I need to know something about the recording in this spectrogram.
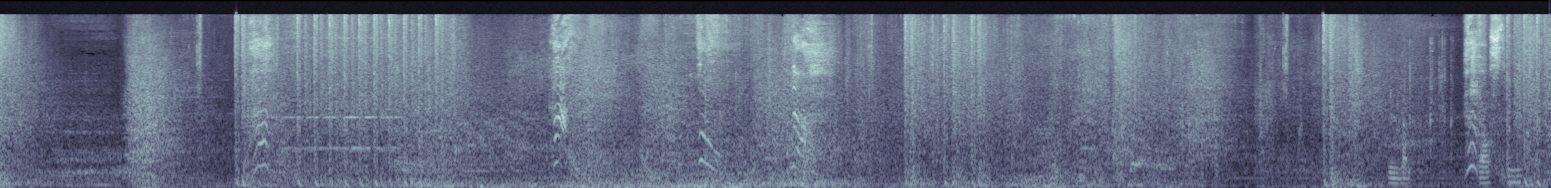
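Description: Magic blasts and impacts clash in a fast fight.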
